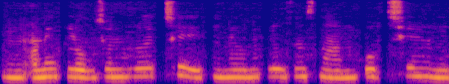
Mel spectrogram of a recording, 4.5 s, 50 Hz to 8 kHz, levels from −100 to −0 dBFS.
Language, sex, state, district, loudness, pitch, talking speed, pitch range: Bengali, female, West Bengal, Jalpaiguri, -33 LUFS, 230 Hz, 135 wpm, 220-240 Hz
